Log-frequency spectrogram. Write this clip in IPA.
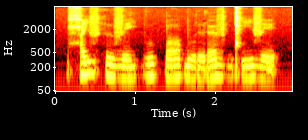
ħivhɯ vejɓu k͡pɔɓuɾɯ ɾœv ǃʼive

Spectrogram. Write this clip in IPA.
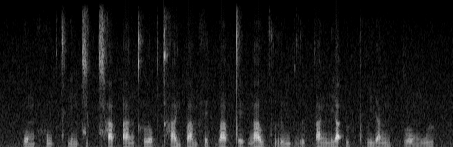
po˧mhu˥˩ʔ tʰi˧nt͡ɕɯ˥˩k̚t͡ɕʰa˨˩p̚ʔa˩˦ŋ kʰlo˥˩k̚tʰa˦˥jpa˧m he˥˩k̚wa˥˩p̚ te˨˩ʔŋa˥˩w kʰrɯ˥˩ŋprɯ˨˩k̚ ʔa˧ŋni˥˩a̯ ʔɯ˦˥k̚ pʰli˧a̯ŋu˦˥k̚plo˧m wɯ˥˩k̚

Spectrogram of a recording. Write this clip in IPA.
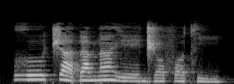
ɣoː˦t͡ʃa˦˨ɗa˦m ɾã˦ɣeː˨d͡ʒɔ˨ fɔ˨t͡si˨

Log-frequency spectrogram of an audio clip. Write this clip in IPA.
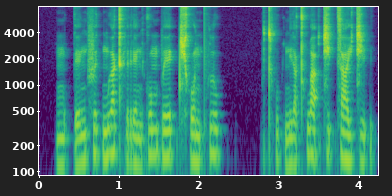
mo˨˩k̚ʔeː˦˥ŋ fe˥˩k̚mɯ˥˩a̯kʰre˩˦n ko˥˩mpeː˥˩t̚ t͡ɕʰo˧n pʰlu˥˩k̚ | tʰu˨˩k̚ni˨˩a̯ kʰwa˥˩ʔ t͡ɕi˦˥t̚saː˧jt͡ɕi˨˩ʔ

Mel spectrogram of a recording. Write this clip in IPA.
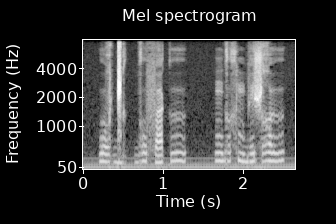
u˨ʁɡ͡ǁɯ˩kɡo˥ fa˨kɯ˥ | ŋɡɤ˦x mbe˦ʃʁɯ˥

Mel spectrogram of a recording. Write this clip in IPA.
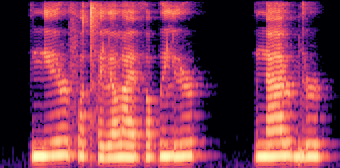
nʲɘːɹ fɔtʰɐlʲɐlˠɛː θɔpɨlʲuɹ | naːɹbɨɹ

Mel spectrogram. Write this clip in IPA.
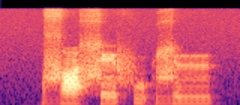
zˤeɬefuʔ ɮɨ

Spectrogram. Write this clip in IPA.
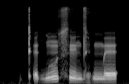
kʼɛ˩ɡ͡bũ˦ sẽ˩dɛ̤˩ŋ͡mɛ˩

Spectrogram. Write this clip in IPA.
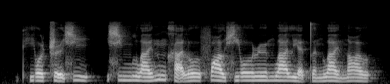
pʰjo˨˦ʊ̯ʈ͡ʂɻ̩˨˩ɕi˥˨ | ɕi˦ŋ lwa˨˦ɪ̯n̪ʊ˧ŋ xä̰˨˩lo˥˨ʊ̯ fɑ˥˨ʊ̯ ɕjo˦ʊ̯ɻɻ̩˦n̪wä˦ ljɛ̰˨˩t̪ə˨˦nwa˥˨ɪ̯ n̪ɑ˥˨ʊ̯

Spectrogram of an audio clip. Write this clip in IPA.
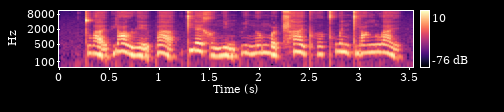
t̪wa̰˨˩ɪ̯pjɑ˥˩ʊ̯ ɻḛ˨˩ɪ̯pä˥˩ | t̪jɛ˥˩xɤ˩ n̪ḭ˨˩npi˥˩n̪ɤ˥mɤ̰˨˩ ʈ͡ʂʰa˥˩ɪ̯pʰɤ˧˥ kʰwə˥˩nt̪jɑ˥ŋlwa˥˩ɪ̯

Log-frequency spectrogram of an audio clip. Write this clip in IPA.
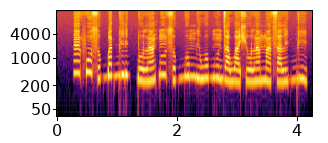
ɛ̃˦ fɔ˦˨so˧ɡ͡ba˦ ɡ͡bi˦ɾi˧k͡po˨ lã˨˦k͡pũ˦˨so˨˦ɡ͡bo˦ mi˧wo˦ bũ˦da˧wa˧ʃo˧ lã˦mã˧sa˧ li˦ɡ͡bi˦˨

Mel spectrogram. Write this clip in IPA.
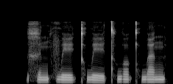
xə˧˥nfwe˧˥ɪ̯ kʰwe˨˩ɪ̯t̪ʰwɔ˥˩kʰwa˥n

